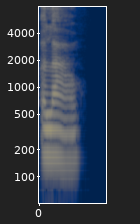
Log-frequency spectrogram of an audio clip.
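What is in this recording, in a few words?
"allow", British English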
